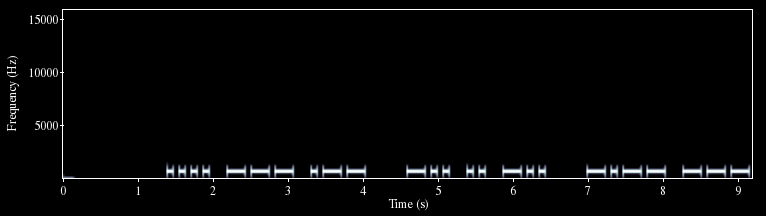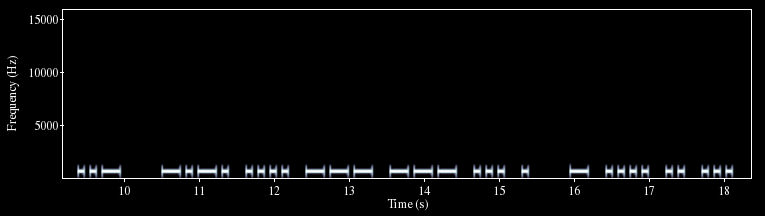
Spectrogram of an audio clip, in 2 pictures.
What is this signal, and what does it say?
Morse code, heard as a keyed tone, about 15 wpm, 700 Hz. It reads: HOW DID YOU CHOOSE THIS
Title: Sentences from Top 1000 Words - Review Part 4 - 15wpm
